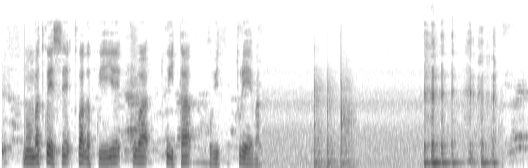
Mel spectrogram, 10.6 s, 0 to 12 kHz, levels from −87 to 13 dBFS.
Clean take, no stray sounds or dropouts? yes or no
no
